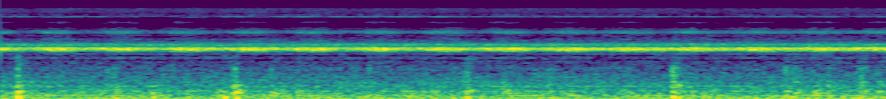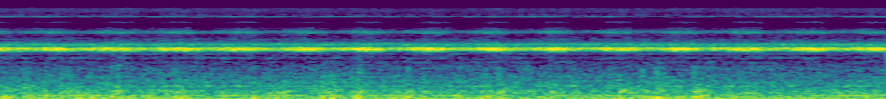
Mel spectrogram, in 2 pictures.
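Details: At Lake Arrowhead, California, crickets keep up an even, piercing trill with a gentle pulse, a constant high line over low background hum and a few faint clicks.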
